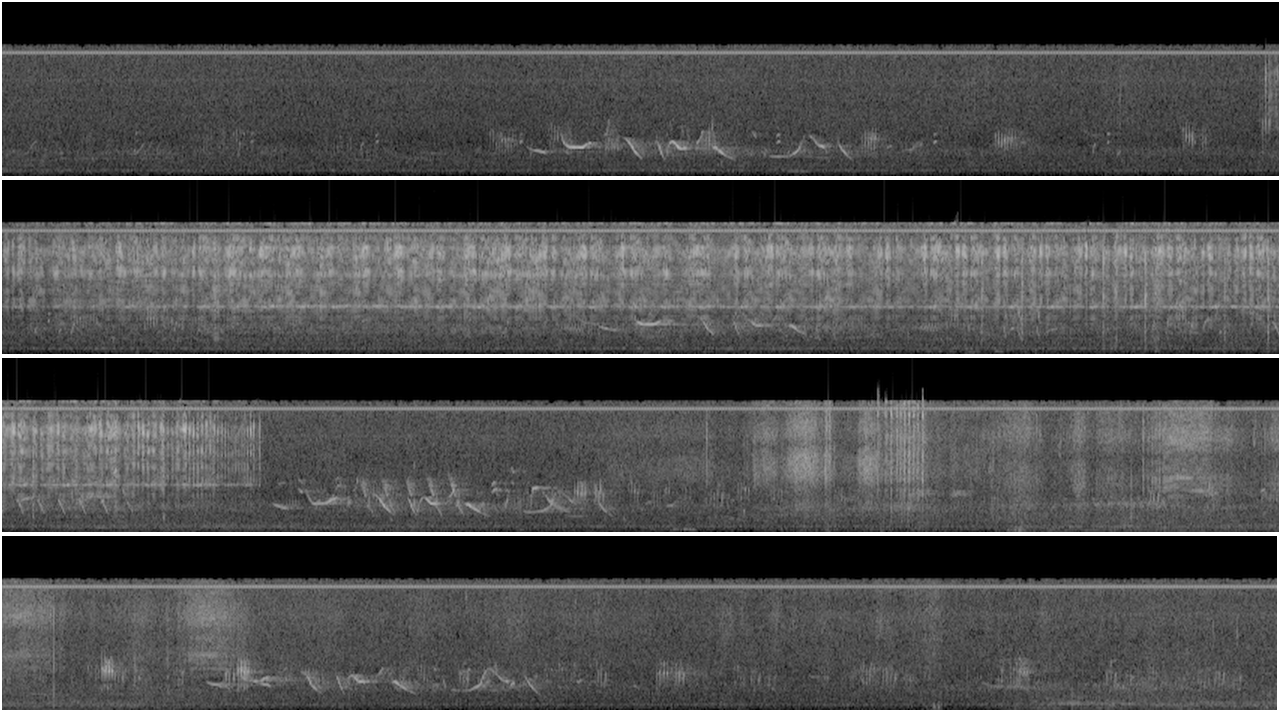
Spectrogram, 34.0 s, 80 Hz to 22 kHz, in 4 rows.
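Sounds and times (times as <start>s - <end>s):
high-pitched insect buzz: 8.4s - 19.5s, 22.0s - 27.4s
small birds chirping: 8.4s - 34.0s.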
